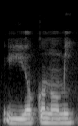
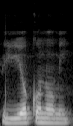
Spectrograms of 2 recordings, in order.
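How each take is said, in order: Both takes have the same delivery.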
